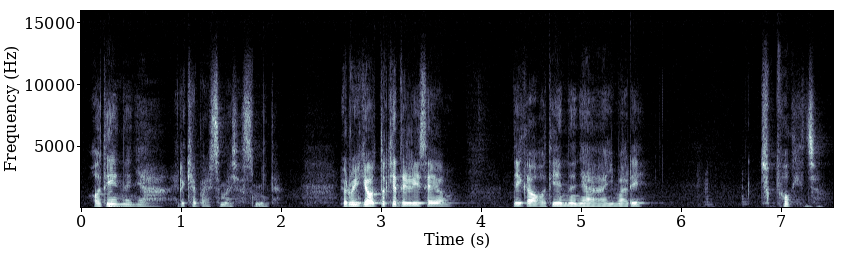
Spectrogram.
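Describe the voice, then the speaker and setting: Man, pastor, sermon, middle-aged, bright ringing voice, hushed then loud. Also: medium pitch. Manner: swings from hushed to loud and rising when preaching.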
